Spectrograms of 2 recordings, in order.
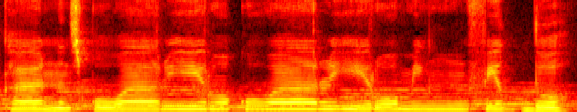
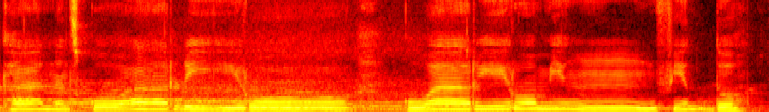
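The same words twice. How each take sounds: First: It runs on without stopping, both vowels short. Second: It stops after the first word, with a long final vowel. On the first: The two verses are joined together. "diwasolkan ... Roknya sama-sama dibaca pendek" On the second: The first verse is ended before the next begins. "jika berhenti pada qawariro ayat lima belas maka roknya dibaca panjang"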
